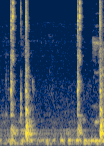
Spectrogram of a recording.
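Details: Hard-starting vehicle with a newly replaced battery that checks OK: the key gives only a few sharp single clicks and no cranking. Owner suspects the starter solenoid.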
